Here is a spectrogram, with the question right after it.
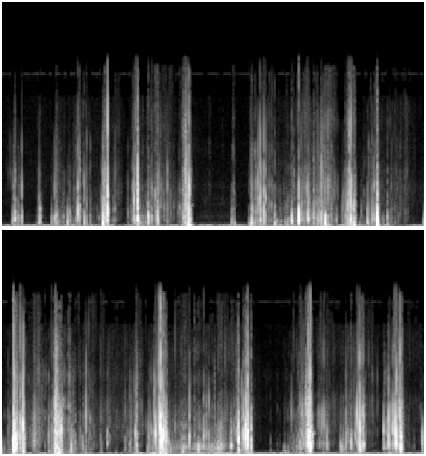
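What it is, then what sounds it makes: Bead play foam, crunchy. Pink bead play foam packed into the ear of a mannequin head microphone is picked and poked with two thin wooden sticks. It gives a rapid run of short, bright crunches and crackles with almost no ring, some sharper pops standing out above a soft, continuous crinkling texture.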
